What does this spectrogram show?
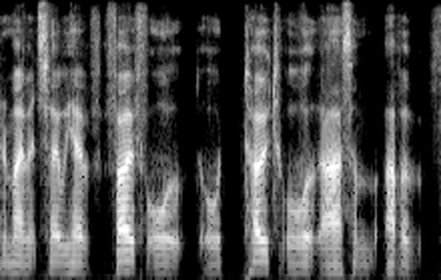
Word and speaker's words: Thoth: So we have Thoth or Thoth or some other Thoth sometimes pronounced as well, but I'll be calling him Thoth.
